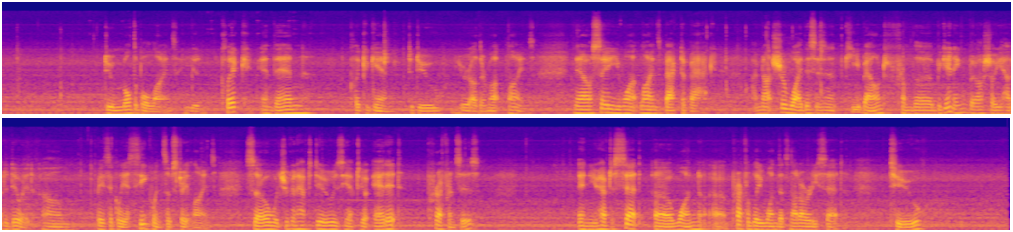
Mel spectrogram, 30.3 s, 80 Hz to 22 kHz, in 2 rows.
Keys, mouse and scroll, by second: 0.0-1.2 drag, 2.8 click, 4.8 shift+click, 10.4 z, 21.3 click, 28.2 click, 29.0-30.2 drag.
